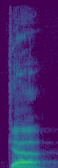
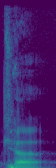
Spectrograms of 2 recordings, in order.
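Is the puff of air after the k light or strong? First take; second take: light; strong. First: The k has only a light puff of air. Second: The k has a strong puff of air. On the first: The speaker calls it right. "not not too much" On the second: The speaker calls it wrong. "Not like ka"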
